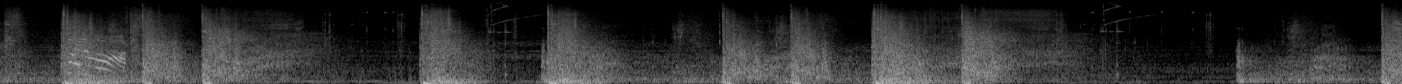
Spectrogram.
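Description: Gunfire in the video game Alan Wake: loud, booming shots ring out one after another at uneven intervals, each followed by a short decaying echo, with low ambient rumble between them.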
